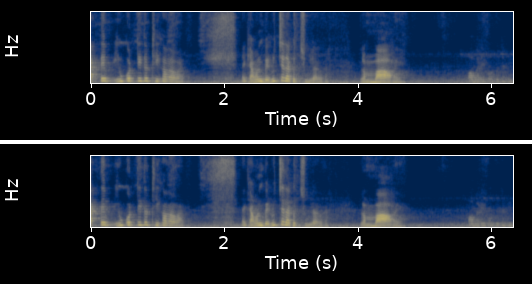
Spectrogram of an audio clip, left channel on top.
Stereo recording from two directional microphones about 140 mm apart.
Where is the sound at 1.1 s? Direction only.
25° left (ahead or behind).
